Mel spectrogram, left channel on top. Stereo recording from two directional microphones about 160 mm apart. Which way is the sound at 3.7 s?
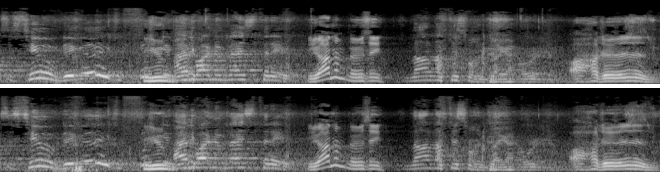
35° right (ahead or behind).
